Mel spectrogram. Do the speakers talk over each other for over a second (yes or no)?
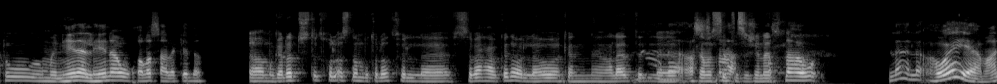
yes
